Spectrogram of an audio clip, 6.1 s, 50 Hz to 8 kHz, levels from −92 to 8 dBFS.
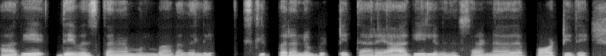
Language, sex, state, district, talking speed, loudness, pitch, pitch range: Kannada, female, Karnataka, Bangalore, 120 wpm, -19 LUFS, 185 Hz, 170-195 Hz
